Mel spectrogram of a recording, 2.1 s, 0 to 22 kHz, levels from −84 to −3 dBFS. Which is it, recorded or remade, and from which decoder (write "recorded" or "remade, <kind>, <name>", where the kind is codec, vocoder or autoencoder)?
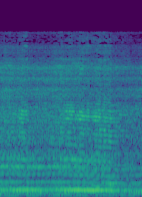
recorded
